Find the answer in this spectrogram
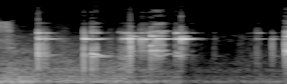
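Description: Glass bottles clinking together in a toast, a Carlton Draught beer bottle against another glass bottle: a quick run of clinks with a ringing tone that stops about one and a half seconds in.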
